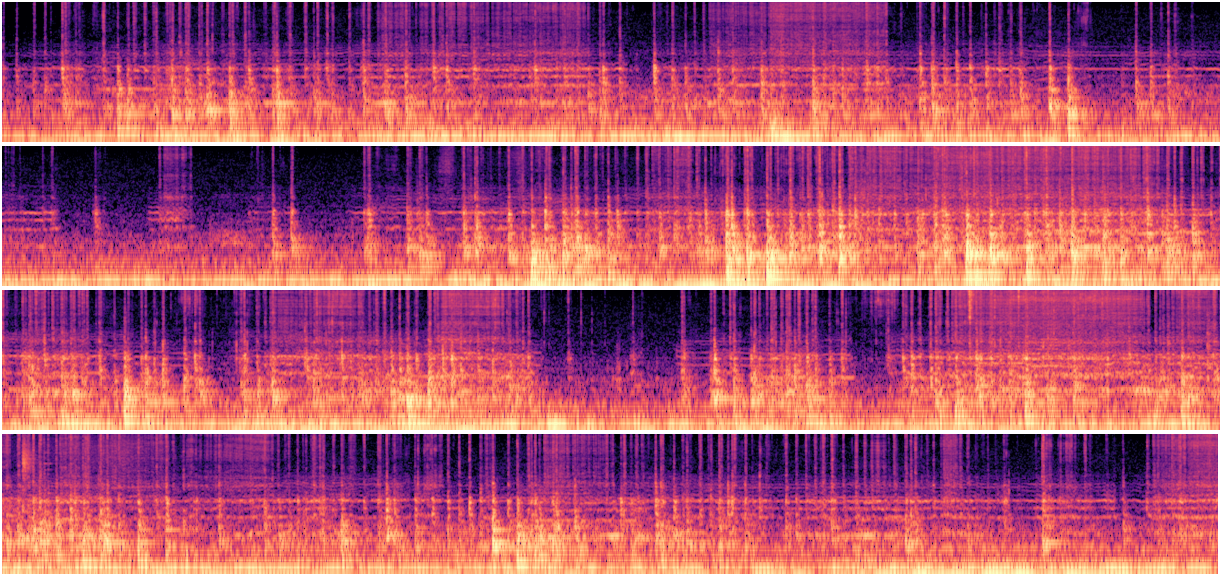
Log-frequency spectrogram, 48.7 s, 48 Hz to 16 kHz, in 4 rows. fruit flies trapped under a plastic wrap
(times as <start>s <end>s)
16.5s 27.7s, 32.4s 40.6s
